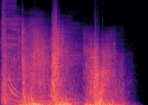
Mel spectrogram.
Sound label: Die, Mob; KSokumGuard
